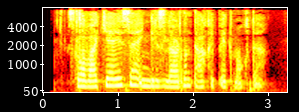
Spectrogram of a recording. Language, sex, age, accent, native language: Uzbek, female, 18-24, Navoiy, Uzbek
